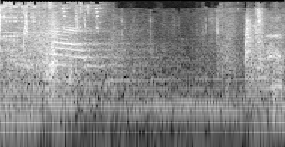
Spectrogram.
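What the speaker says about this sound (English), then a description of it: "Yo, it's a cat." A cat meows in the video game Cronos: The New Dawn, a drawn-out plaintive call heard close under a voice and game ambience.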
